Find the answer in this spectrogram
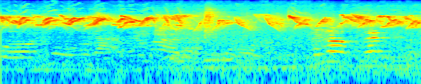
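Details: Contest white-eye performing at a bird singing event in Semarang, Indonesia: rapid, high-pitched chattering phrases of sliding chirps and bursts of trills, loud and continuous, over a low murmur of people talking.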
